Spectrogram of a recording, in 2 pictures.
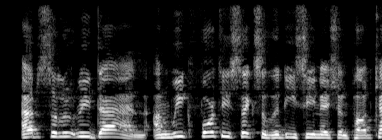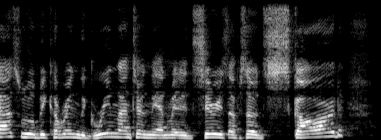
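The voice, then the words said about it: Announcer voice. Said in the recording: “can your best announcer voice”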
